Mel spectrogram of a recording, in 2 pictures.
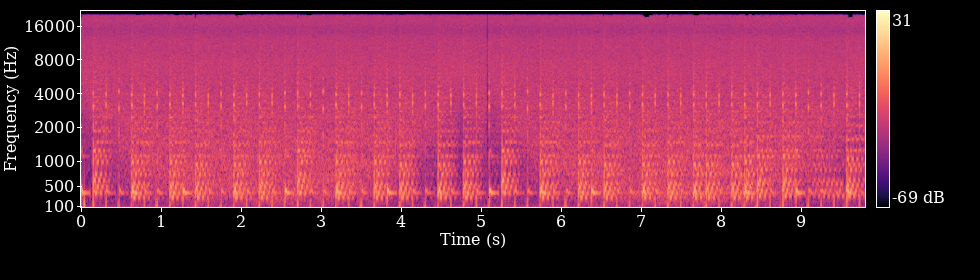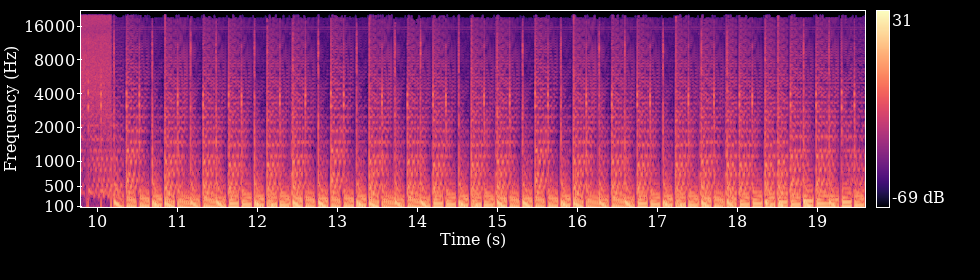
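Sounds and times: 
MOS6581R4 synth bassline: 0.0s - 19.5s.

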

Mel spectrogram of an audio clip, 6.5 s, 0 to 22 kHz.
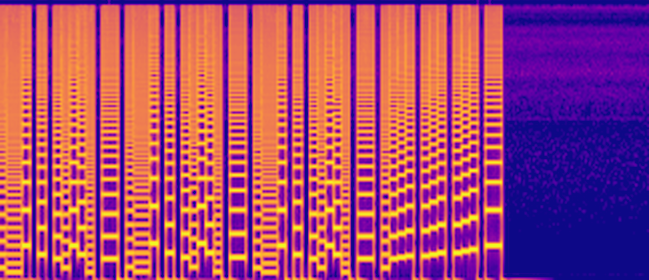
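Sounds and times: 
MOS 6581 SID chip game music: 0.0s - 5.1s.

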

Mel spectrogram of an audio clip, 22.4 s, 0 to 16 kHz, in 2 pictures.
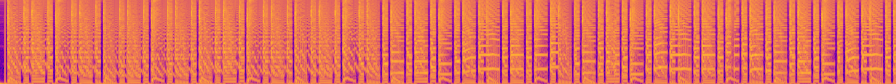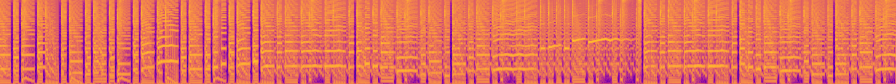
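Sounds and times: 
fusion jazz on a MOS6581R3 SID chip: 0.0s - 22.3s.

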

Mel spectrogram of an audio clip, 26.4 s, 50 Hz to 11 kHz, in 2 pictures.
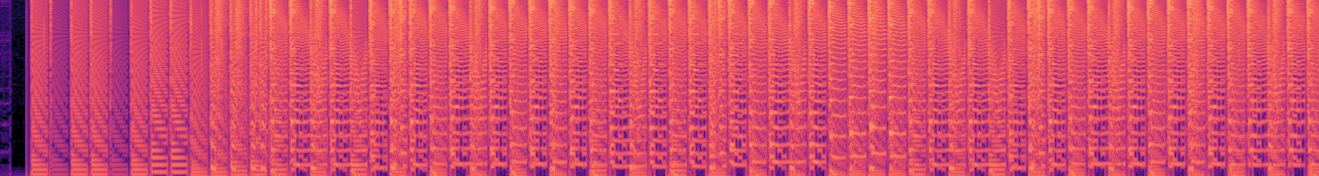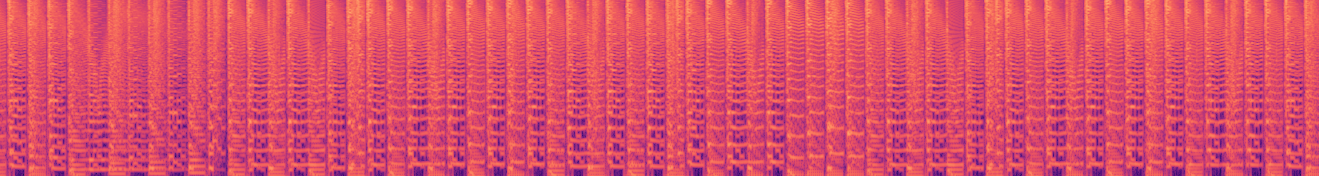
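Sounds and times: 
tropical chiptune music from a SID CSG8580R5 chip: 0.3s - 26.3s.

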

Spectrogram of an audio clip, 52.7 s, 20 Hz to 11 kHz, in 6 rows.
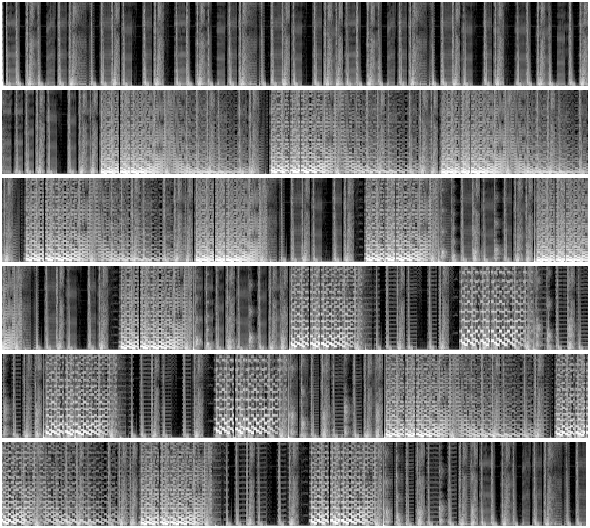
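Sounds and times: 
MOS6581 chiptune intro music: 10.3s - 21.6s, 23.0s - 24.1s, 25.6s - 26.7s, 28.1s - 29.2s, 30.7s - 31.8s, 33.2s - 34.4s, 35.8s - 37.0s, 38.4s - 39.5s, 40.9s - 47.2s, 48.6s - 49.7s.

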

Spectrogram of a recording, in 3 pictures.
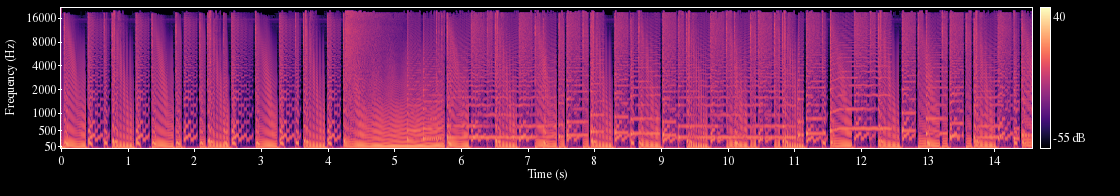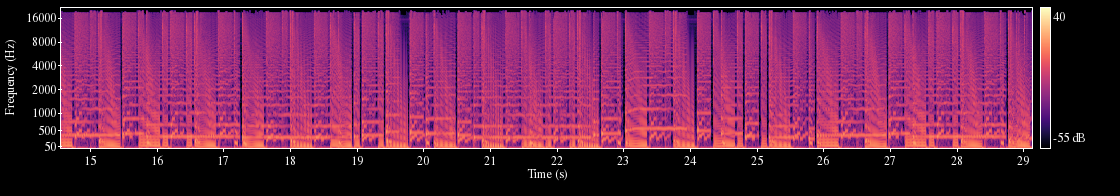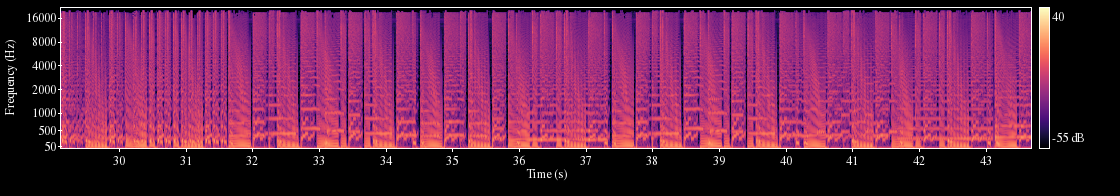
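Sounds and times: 
jazz music on a MOS6581R3 sound chip: 0.0s - 43.6s.

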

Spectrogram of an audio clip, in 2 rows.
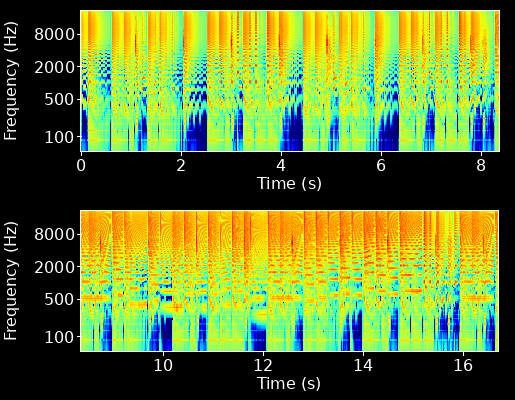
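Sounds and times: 
MOS6581R2 chip music: 0.1s - 16.7s.

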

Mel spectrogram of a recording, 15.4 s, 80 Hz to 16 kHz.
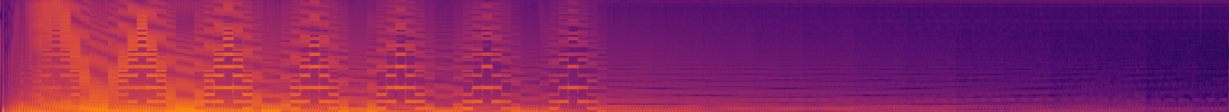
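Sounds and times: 
MOS6581R4 sound chip startup sound: 0.2s - 7.7s.

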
